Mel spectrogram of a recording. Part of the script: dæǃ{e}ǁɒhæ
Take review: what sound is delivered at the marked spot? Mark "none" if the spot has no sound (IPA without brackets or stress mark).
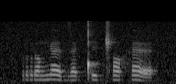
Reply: e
